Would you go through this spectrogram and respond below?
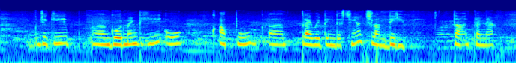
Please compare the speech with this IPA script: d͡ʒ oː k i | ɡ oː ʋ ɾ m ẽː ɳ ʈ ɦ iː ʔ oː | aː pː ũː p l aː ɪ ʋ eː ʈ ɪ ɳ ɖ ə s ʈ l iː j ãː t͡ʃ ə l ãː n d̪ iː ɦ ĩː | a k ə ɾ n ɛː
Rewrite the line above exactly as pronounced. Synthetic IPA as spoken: d͡ʒ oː k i | ɡ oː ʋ ɾ m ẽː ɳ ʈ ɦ iː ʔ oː | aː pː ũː p ɾ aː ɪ ʋ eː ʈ ɪ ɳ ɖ ə s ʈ ɾ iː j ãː t͡ʃ ə l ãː n d̪ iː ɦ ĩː | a k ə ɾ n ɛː

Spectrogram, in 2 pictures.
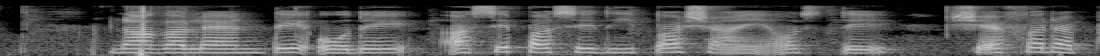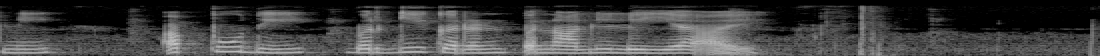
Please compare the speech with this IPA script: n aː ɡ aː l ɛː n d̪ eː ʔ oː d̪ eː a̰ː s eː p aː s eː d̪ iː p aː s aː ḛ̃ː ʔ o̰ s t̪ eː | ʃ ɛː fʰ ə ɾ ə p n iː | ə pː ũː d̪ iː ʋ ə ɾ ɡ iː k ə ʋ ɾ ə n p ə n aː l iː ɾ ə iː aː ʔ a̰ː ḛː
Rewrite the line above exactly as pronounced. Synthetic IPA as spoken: n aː ɡ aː l ɛː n t̪ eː ʔ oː d̪ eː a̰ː s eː p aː s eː d̪ iː p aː ʃ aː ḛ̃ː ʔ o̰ s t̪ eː | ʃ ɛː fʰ ə ɾ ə p n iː | ə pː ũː d̪ iː ʋ ə ɾ ɡ iː k ə ɾ ə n p ə n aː l iː l ə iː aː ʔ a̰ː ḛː

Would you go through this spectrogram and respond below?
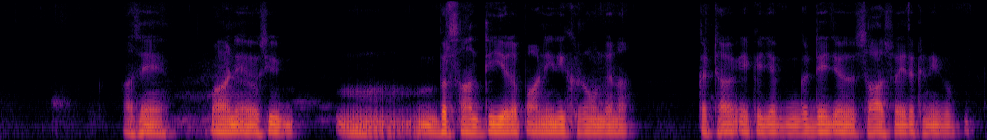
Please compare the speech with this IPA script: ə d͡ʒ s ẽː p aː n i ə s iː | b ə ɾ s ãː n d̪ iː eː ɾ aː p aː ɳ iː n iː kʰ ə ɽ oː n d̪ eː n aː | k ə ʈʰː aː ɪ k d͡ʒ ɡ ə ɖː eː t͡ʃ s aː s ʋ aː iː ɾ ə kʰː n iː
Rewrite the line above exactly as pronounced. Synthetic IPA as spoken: ə s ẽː p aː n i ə s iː | b ə ɾ s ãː n t̪ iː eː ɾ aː p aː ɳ iː n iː kʰ ə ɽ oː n d̪ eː n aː | k ə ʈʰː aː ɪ k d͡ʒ ɡ ə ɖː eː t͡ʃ s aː s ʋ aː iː ɾ ə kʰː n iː

